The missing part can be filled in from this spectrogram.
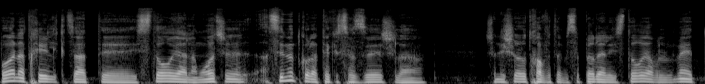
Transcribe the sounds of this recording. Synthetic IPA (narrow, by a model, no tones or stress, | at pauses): b̥o̞nat̪χilkt͡sat̪eist̪o̞ʁjalamʁo̞t̪ʃe̞asinuet̪̚ko̞lat̪e̞keshaze̞ʃe̞la | ʃeaniiʃolot̪χaveat̪ame̞sape̞ʁlialaisto̞ʁjaːvalbe̞me̞t̪̚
